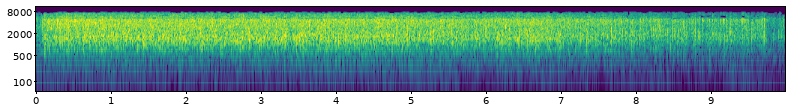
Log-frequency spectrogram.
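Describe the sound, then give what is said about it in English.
Sustained audience applause after a song performance on a show fills the whole ten seconds, a dense, steady wash of many hands clapping at an even loudness, easing only slightly near the end, with no voices over it. “Deserve that applause”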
